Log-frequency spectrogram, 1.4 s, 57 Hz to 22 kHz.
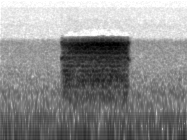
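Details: Single breathy, rasping hiss lasting about half a second from a barn owl nest in France holding a mother and four chicks, recorded 30 August 2021, with a faint low hum around it.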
